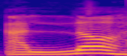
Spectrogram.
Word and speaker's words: الله: اما تنها در لفظ جلاله الله هست که لام تفخیم میشه، به شرط این که قبل از حرف لام جلاله حرکت فتحه و یا ضمه باشد.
